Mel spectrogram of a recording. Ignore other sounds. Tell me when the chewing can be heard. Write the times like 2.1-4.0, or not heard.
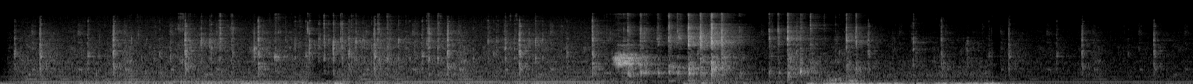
0.8-3.5, 8.1-9.9.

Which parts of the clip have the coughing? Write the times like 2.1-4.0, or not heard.
not heard.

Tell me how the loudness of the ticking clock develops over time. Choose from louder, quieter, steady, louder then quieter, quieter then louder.
quieter.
